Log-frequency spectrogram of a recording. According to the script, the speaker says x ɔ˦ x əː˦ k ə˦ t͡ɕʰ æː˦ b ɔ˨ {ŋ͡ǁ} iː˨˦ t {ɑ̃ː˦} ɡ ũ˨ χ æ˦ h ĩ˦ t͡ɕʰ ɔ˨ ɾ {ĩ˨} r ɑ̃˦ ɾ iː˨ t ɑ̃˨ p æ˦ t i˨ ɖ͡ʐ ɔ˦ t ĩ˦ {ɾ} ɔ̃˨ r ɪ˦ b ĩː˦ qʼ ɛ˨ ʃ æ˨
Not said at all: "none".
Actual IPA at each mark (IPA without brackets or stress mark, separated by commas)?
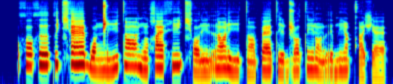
ŋ͡ǁ, ɑ̃ː˦, ĩ˨, ɾ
